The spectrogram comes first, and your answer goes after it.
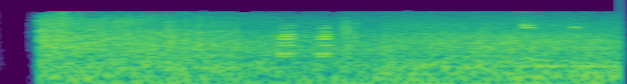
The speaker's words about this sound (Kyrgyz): Бул Жалал абад Сузак айлампасында майыны көргөндө жай жүргөн унаалар.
